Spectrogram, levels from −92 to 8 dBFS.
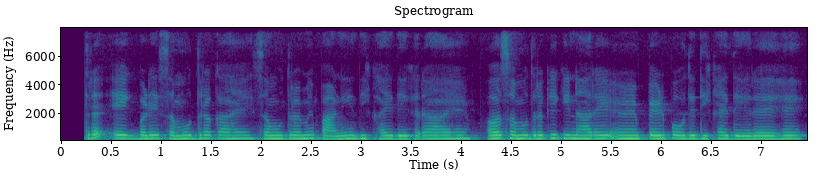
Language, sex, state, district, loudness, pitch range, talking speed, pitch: Hindi, female, Goa, North and South Goa, -25 LUFS, 215-225 Hz, 190 wpm, 220 Hz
